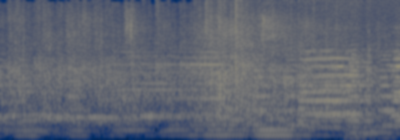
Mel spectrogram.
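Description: Organ music playing long held chords, changing to a new chord about three and a half seconds in.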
